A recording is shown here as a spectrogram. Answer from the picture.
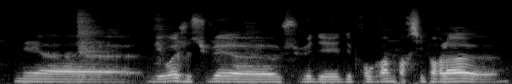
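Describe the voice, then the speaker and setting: A man speaks at medium pitch and a moderate pace. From southwest France (Landes). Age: 20s. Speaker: coaching client. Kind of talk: testimony interview. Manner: hesitant, many fillers.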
